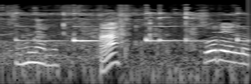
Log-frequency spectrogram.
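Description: A goat bleats a few times at close range in a village setting, short wavering calls separated by pauses, with a tonal clank like a bell between them.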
